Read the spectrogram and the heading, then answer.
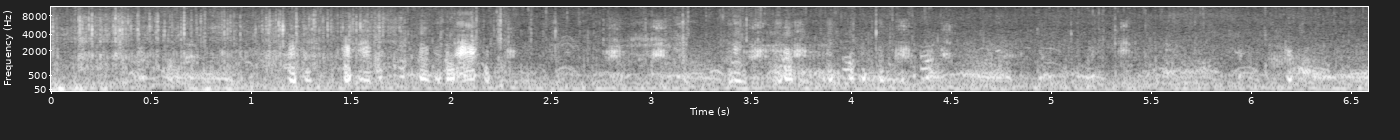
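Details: Several mallard ducks feeding on a pond chatter with busy, overlapping quacks and chuckling notes, one louder burst standing out early, amid gentle watery background.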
